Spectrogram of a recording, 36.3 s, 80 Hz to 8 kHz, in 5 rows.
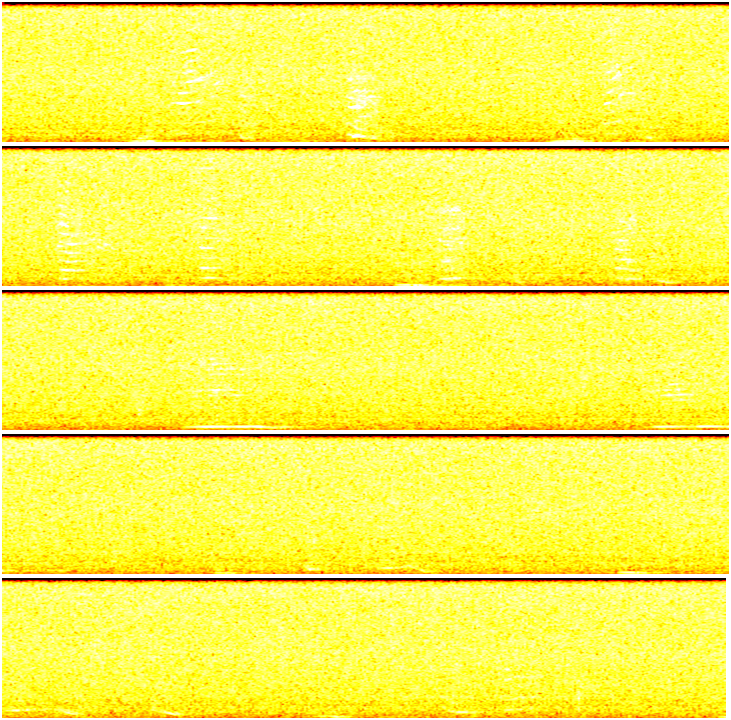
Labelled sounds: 1.7	2.1	humpback whale, 2.2 to 3.9 kHz
7.8	8.1	humpback whale, 0.93 to 1.1 kHz
9.2	9.5	humpback whale, 1.1 to 1.2 kHz
16.5	16.8	humpback whale, 2.3 to 2.4 kHz
21.1	21.5	humpback whale, 2.0 to 2.1 kHz

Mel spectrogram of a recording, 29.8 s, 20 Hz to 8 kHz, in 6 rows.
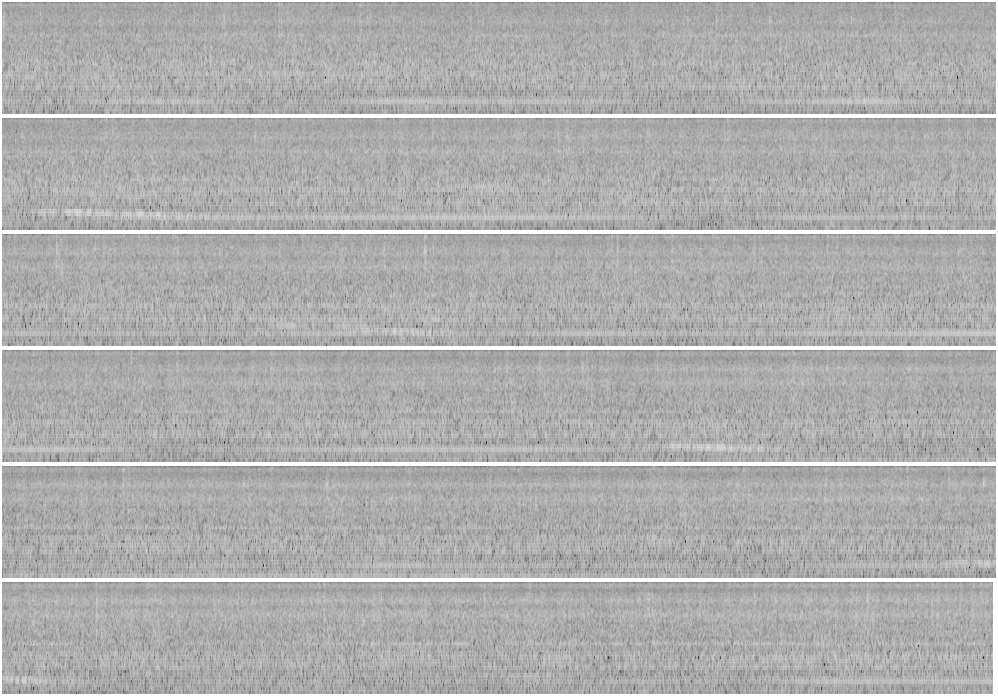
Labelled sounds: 7.2	7.5	humpback whale, 1.2 to 1.3 kHz

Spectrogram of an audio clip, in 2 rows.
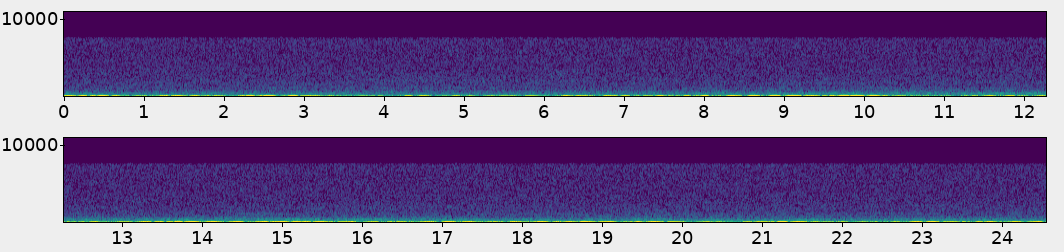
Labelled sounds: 14.5	14.8	vessel noise, 1.1 to 1.2 kHz

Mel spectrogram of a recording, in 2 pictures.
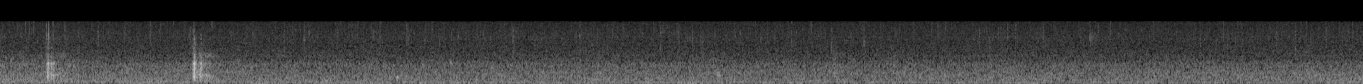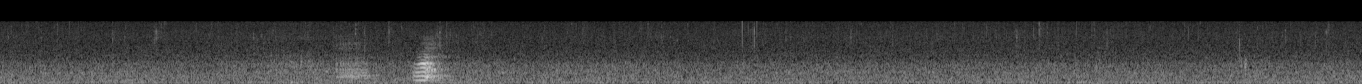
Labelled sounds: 17.0	17.3	croaking sound likely from a nearby submerged object, 2.4 to 2.8 kHz

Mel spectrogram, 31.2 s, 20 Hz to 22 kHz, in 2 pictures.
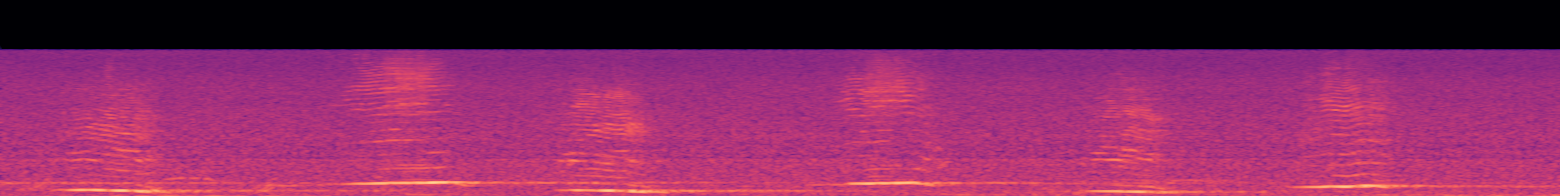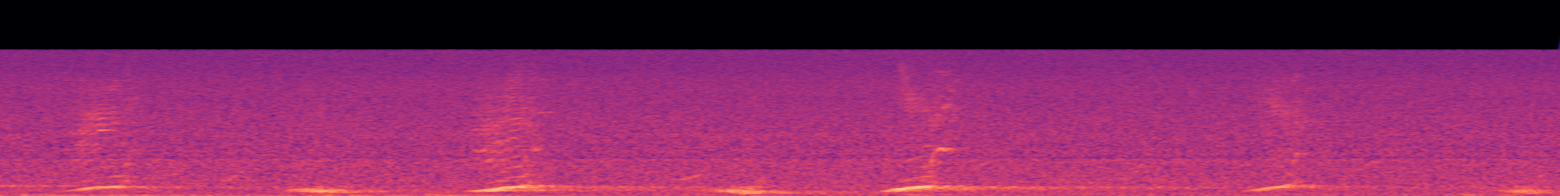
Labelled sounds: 0.8	1.4	humpback whale, 0.90 to 1.7 kHz
3.3	4.5	humpback whale, 2.0 to 4.7 kHz
5.8	6.4	humpback whale, 1.2 to 1.7 kHz
8.5	9.3	humpback whale, 1.9 to 3.4 kHz
10.9	11.5	humpback whale, 0.80 to 2.3 kHz
13.2	13.7	humpback whale, 2.1 to 3.5 kHz
24.9	25.2	humpback whale, 0.80 to 1.2 kHz

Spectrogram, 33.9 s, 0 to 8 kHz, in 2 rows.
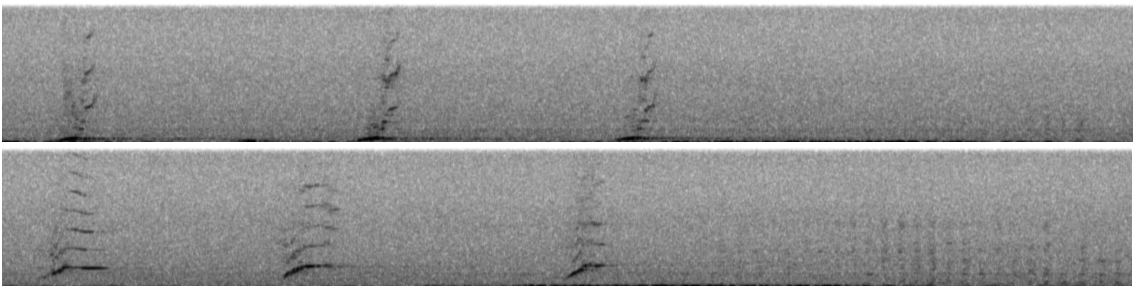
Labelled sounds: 5.5	6.0	humpback whale, 0.80 to 4.5 kHz
9.6	9.9	humpback whale, 3.3 to 6.3 kHz
17.6	18.6	humpback whale, 0.80 to 6.6 kHz
21.2	22.1	humpback whale, 0.80 to 5.9 kHz
25.5	26.0	humpback whale, 0.80 to 3.7 kHz

